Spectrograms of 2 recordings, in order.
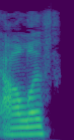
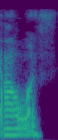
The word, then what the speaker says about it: Aleph: And so that Ha is that, let me say about the Aleph, because the Aleph in and of itself is a silent letter.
